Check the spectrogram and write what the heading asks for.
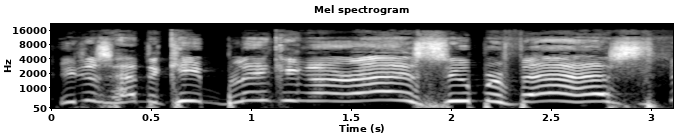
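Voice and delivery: put-on high old-timer voice; old prospector. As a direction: reminisce like an old geezer.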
